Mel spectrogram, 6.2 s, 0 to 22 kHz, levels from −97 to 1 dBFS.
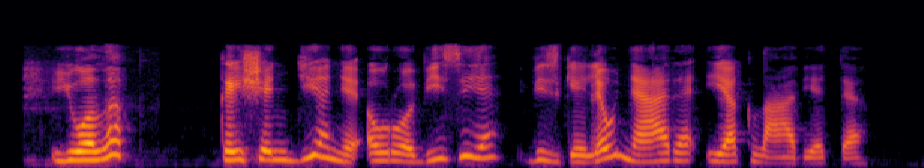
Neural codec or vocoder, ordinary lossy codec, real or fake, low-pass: none; AAC, 48 kbps; real; 7.2 kHz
